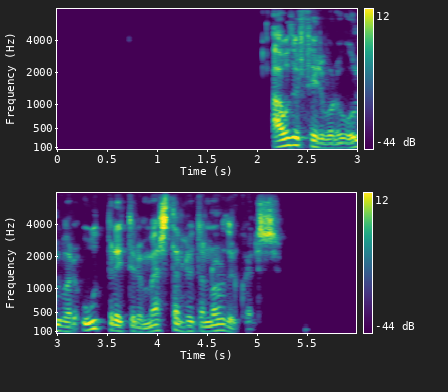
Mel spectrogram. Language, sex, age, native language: Icelandic, male, 40-49, Icelandic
